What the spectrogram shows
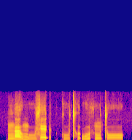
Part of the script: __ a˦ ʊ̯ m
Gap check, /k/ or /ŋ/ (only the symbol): ŋ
